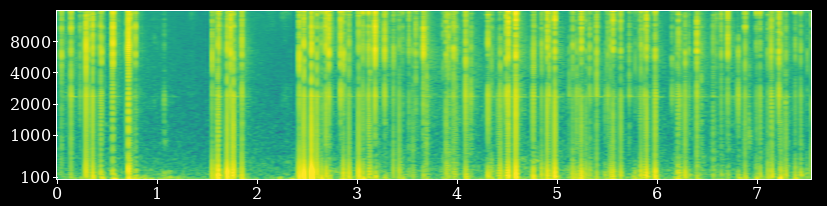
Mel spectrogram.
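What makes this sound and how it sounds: Long nails tap rapidly on a hand-sized hollow glass sphere with fairy lights inside, making a dense run of sharp, bright clicks that die away almost instantly. The tapping pauses briefly around the first and second seconds, then continues unevenly to the end, with a faint steady tone underneath.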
